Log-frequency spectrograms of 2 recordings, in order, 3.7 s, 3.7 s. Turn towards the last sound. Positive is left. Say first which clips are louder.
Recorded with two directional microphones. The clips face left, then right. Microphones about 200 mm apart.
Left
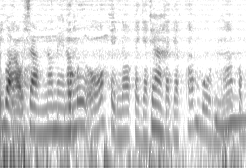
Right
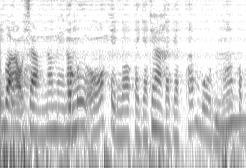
# left 2 dB
turn(degrees=5)  # may be behind; listen again after turning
